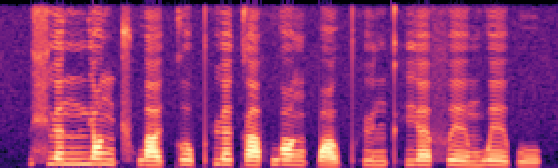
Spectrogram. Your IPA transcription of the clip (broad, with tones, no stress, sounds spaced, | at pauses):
ɕ ɥ ɛ˦ n n̪ j ɑ˥˨ ŋ ʈ͡ʂʰ w a˨˩ ɪ̯ k ɤ˥˨ pʰ ɥ ɛ˥˨ k ä˨˦ f w ɑ˥˨ ŋ p ɑ˨˦ ʊ̯ pʰ y˨˦ n pʰ j ɛ˥˨ f e˥˨ ɪ̯ m w e˥˨ ɪ̯ p u˩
